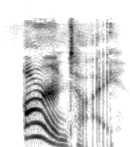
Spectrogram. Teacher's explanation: Going up on aren't I? Genuinely asking for reassurance.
